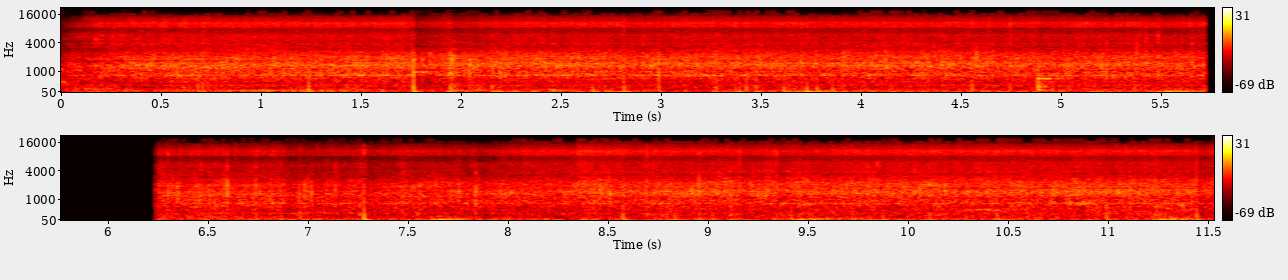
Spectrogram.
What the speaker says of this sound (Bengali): এবার মশলা দিয়ে দিচ্ছি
